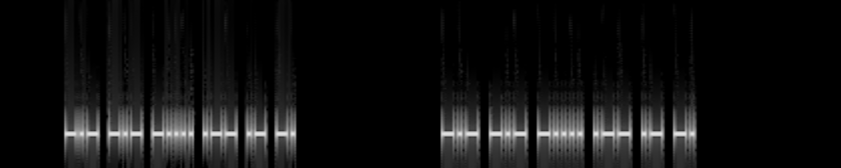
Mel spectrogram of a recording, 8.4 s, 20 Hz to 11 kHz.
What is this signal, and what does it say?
Morse code, heard as a keyed tone, about 30 wpm, 690 Hz. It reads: KK6WAN KK6WAN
